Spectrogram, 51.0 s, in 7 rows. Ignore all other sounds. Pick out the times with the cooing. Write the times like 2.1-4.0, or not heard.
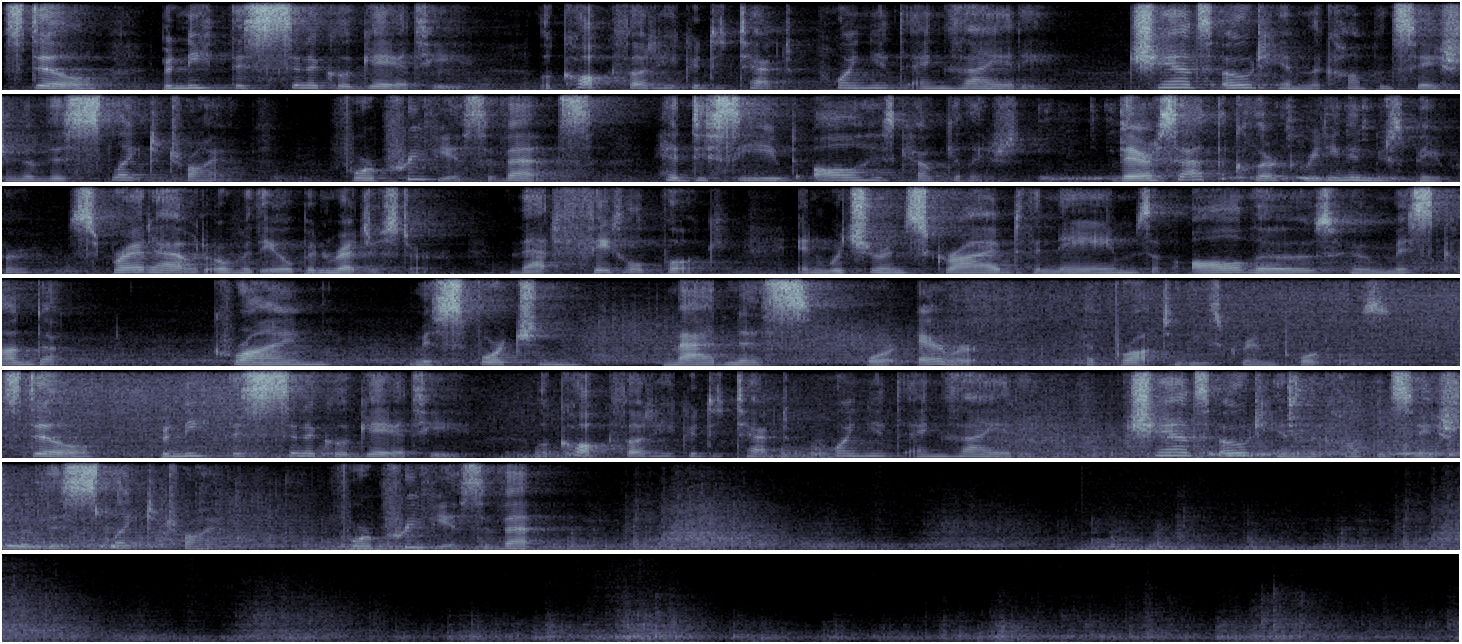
12.4-14.3, 35.1-37.0.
